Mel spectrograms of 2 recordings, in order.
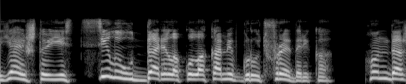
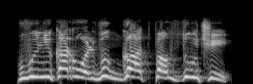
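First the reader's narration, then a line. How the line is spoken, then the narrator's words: Shout. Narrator (Russian): крикнула я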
